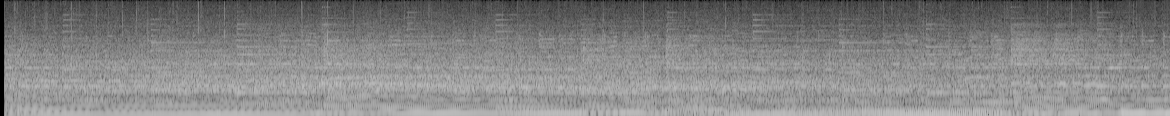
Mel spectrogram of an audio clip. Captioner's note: applause and music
